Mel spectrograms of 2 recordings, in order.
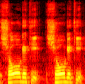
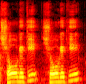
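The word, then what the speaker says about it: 衝撃: 항상 말하지만 이해만 하고 대표 단어로 요게 충격입니다. 발음은 쇼게기. 뭐 충격적이기도 하고 쇼크기도 하고요. 그래서 이 한자는 충격의 충이구나. 쇼게기.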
